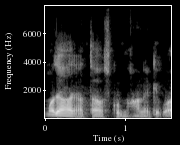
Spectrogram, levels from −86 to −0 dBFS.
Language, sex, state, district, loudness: Hindi, male, Bihar, Begusarai, -21 LUFS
